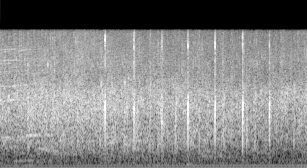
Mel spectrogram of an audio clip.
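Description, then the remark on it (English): A crowd at a crusade meeting claps to Jesus steadily, with a handful of sharper individual claps cutting through at a fairly even rhythm, roughly every third of a second. No one speaks over it. “Clap to Jesus.”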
